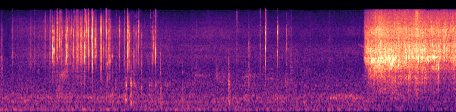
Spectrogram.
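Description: Food sizzles and crackles in hot oil in a wok.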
